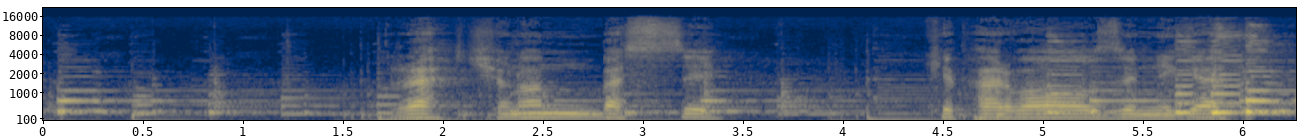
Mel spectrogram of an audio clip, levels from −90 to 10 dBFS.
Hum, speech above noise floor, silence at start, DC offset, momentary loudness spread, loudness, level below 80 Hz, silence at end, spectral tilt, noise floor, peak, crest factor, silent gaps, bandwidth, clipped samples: none; 21 dB; 0 s; under 0.1%; 24 LU; -21 LUFS; -48 dBFS; 0 s; -5.5 dB/octave; -41 dBFS; 0 dBFS; 22 dB; none; 15.5 kHz; under 0.1%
